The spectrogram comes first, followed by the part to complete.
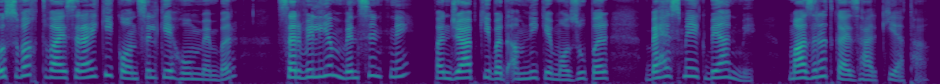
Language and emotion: Urdu, neutral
